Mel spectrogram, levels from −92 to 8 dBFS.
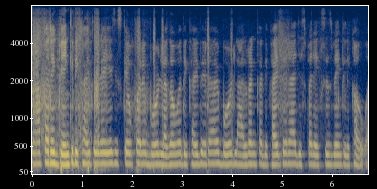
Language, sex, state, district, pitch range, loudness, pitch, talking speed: Hindi, female, Goa, North and South Goa, 180-195 Hz, -18 LUFS, 185 Hz, 295 wpm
